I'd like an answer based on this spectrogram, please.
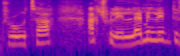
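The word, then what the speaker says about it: Ruter: checked for an app called routa so it's spelled r u t e r if you need to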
